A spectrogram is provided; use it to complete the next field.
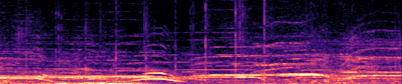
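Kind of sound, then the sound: crowd, concert crowd cheering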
